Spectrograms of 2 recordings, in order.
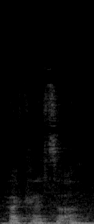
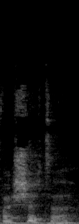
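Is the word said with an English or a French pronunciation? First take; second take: English; French. First: The word is said with an English pronunciation. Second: The word is said with a French pronunciation.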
